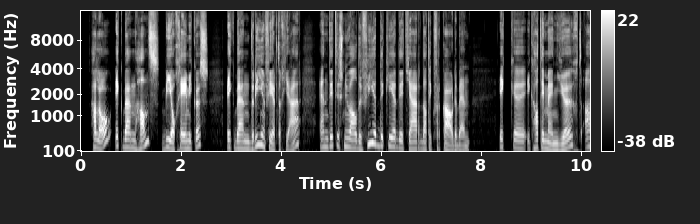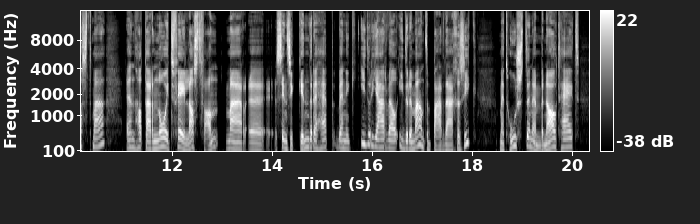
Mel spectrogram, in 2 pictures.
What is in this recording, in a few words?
character falsetto; FALSETTO NERD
